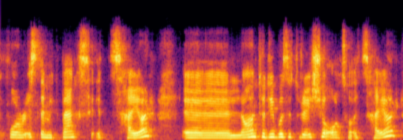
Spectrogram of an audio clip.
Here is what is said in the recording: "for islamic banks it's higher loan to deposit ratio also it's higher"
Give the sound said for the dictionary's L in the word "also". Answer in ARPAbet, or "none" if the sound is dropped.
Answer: L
